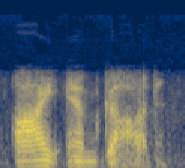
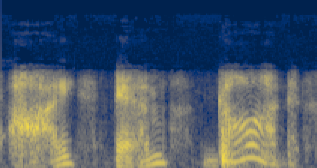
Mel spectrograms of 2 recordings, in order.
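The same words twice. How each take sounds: First: Said in the usual way. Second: Very slow, high, solemn declaration; mock earnestness. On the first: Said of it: "the kid looked at me and said". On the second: Boy tells cyclist he's a deity, imitated solemn earnestness. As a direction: space out each word with great earnest weight. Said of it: "looked at me again with earnestness".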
